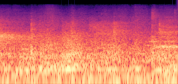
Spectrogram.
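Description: Quiet indoor background noise with faint footsteps on wooden stairs.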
